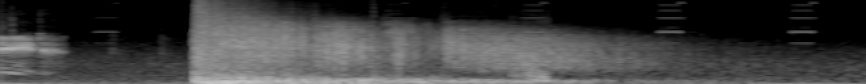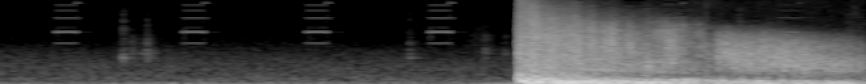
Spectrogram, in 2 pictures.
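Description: Grenade going off in Counter-Strike: a sharp, loud blast at the start trails off into a long fading rumble, then after a quiet stretch with a faint voice a second heavy explosion hits near the end.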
